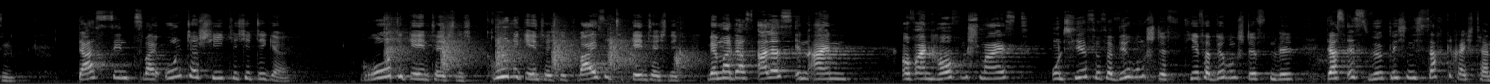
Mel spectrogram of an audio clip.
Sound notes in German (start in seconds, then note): 3.8 Beifall BÜNDNIS 90/DIE GRÜNEN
